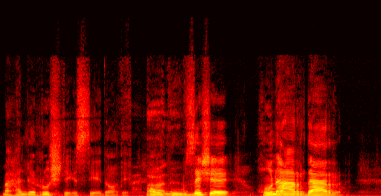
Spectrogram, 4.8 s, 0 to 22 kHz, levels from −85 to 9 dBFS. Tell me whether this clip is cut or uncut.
cut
